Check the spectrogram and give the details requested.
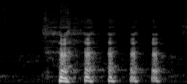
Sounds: Laughter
